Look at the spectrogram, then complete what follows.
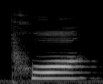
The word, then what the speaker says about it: po: The first one is the bo, and this one is po. Okay, so if you put your hands in front of your mouth, and you can feel there is a strong brace coming out when you read the po.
